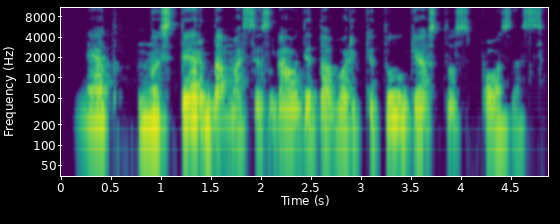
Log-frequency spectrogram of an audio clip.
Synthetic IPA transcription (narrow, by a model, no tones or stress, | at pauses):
nʲɛt̪ | nʊsʲt̪ʲɛɾd̪ɐmɐsʲɪsɡɐʊd̪ʲiːd̪ɐʋoːɪɾʲkʲɪt̪uːɡʲæst̪ʊspoːzɐs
